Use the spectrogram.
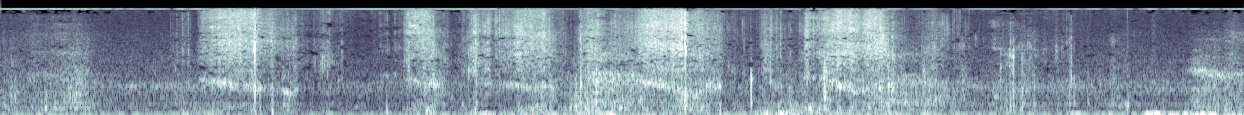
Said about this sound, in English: Do you want to have the listeners at home hear what a crunchy apple sounds like? Get really close to the microphone and chomp that apple.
